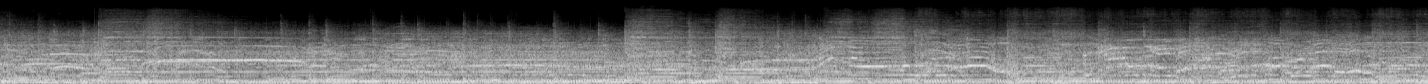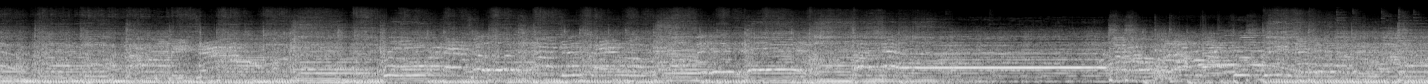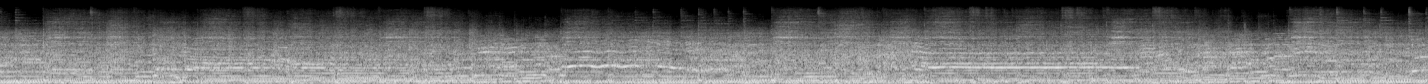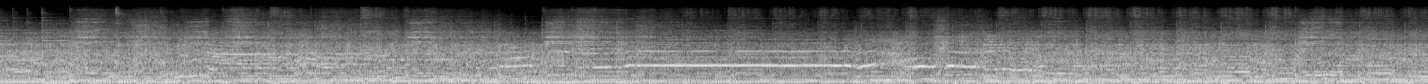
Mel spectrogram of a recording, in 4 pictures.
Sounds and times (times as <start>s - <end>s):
Music: 0.0s - 57.1s.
